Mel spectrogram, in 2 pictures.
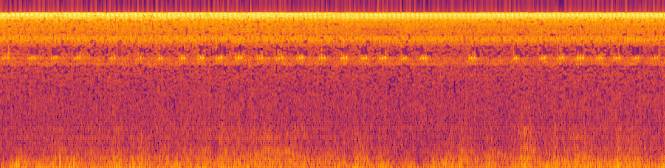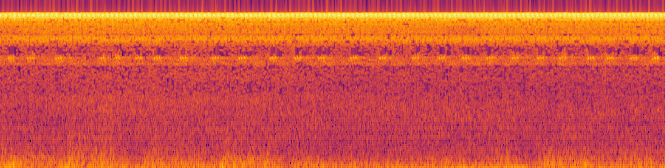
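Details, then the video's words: Crickets in a summertime wheat-field countryside keep up a continuous, rapid series of high chirps at an even pace, beneath a constant low breeze with occasional gusts. "Countryside/cricket sounds"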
